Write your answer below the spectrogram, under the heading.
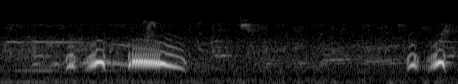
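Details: Spotted dove call aimed at prompting a decoy to respond: one phrase of two short coos and a long falling croo, then the two short opening notes of another phrase.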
